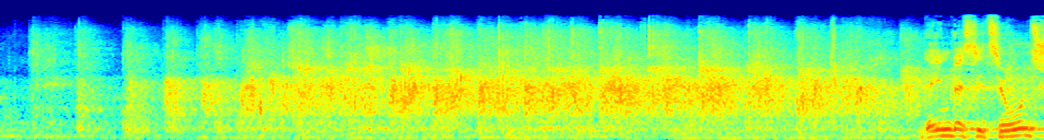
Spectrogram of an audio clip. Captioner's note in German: Beifall Freie Demokraten, SPD und DIE LINKE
